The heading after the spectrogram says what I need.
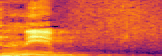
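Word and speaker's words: name: पढ़ा ही नहीं जाता यदि कभी भी किसी शब्द के अंत में इ आ जाता है तो इ को नहीं पढ़ा जाता है। ठीक है? चाहे जो शब्द हो आप चाहे जहां देख सकते हो तो इसे हम क्या पढ़ेंगे? नेम।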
